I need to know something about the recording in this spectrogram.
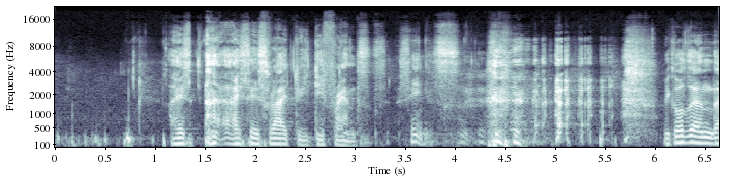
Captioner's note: laughs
